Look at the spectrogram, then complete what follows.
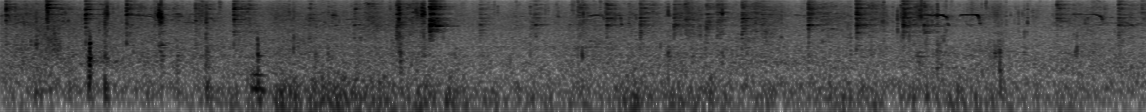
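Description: Hands rubbing seasoning into whole raw fish in a stainless steel bowl: wet rubbing and handling of the fish, with irregular clicks and knocks against the metal bowl.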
